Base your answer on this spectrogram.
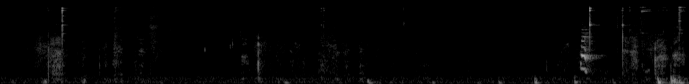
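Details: Two Siberian huskies, an adult and a puppy getting to know each other, possibly play-fighting, trade soft growls, yips and brief whines amid scuffling noises.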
